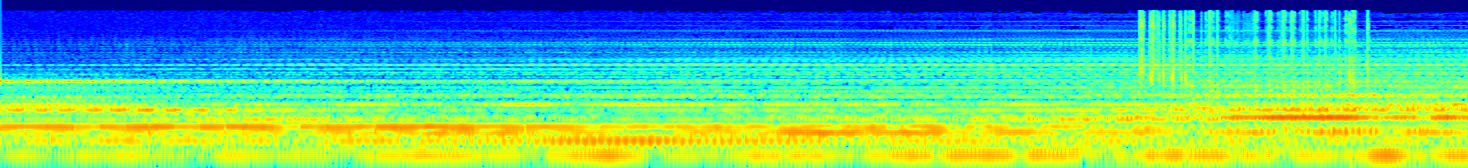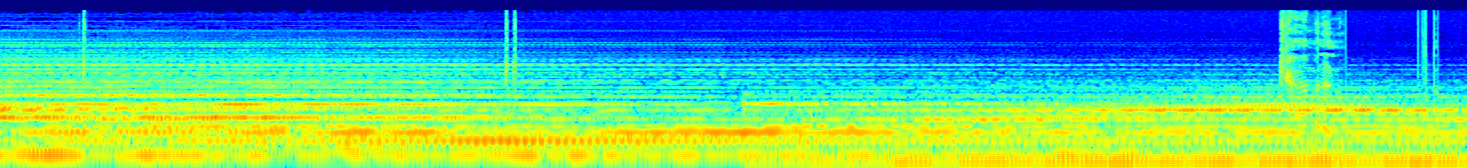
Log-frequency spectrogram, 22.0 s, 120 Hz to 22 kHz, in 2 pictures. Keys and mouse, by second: 1.0 click, 2.5 alt+click, 3.5 click, 4.3-5.4 typing, 6.4 Escape, 7.8-12.4 drag, 11.6 typing, 12.9 typing, 13.8 click, 14.8-16.0 drag, 16.5-16.9 typing, 18.2 click, 18.9-19.8 typing, 19.5 click, 21.0-22.0 typing, 21.6 click.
